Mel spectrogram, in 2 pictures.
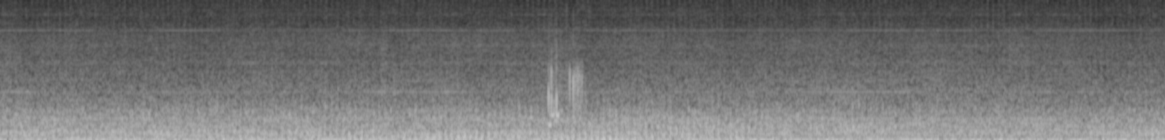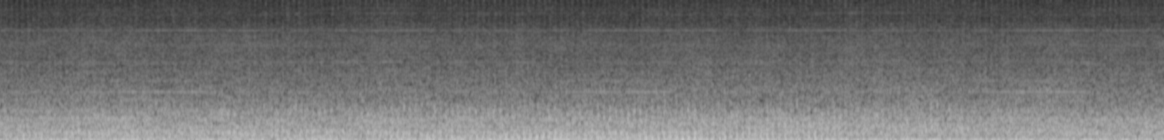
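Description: Steady, continuous helicopter rotor drone from a military simulation video game, heard alone at an even level throughout, with a brief faint tonal blip partway through.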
